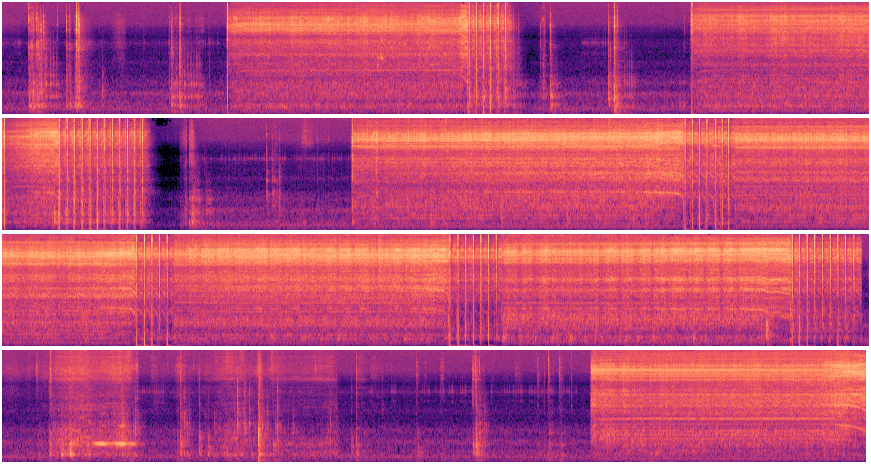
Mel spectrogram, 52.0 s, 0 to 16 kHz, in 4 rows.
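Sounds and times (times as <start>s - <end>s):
electric drill running: 3.4s - 7.7s, 10.4s - 15.2s, 18.3s - 38.9s, 47.9s - 51.9s.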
